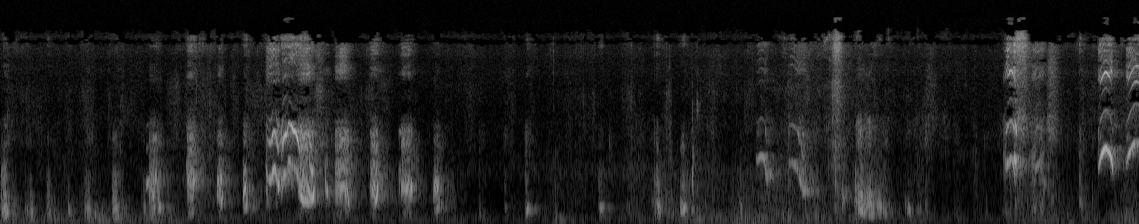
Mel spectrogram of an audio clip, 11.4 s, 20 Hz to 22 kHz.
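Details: Labrador Retriever puppies from one litter, 16 days old, giving rapid, overlapping high whines and squeaks. The cries are uneven, with several rising-falling wails near the start and end and short pauses between bursts.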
